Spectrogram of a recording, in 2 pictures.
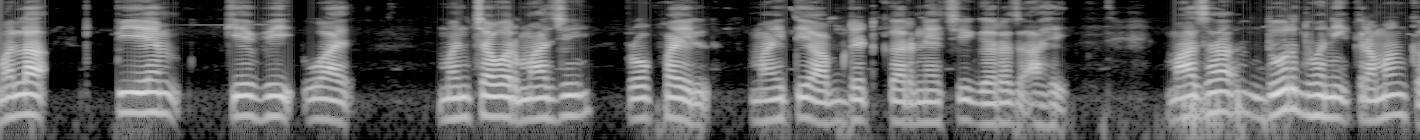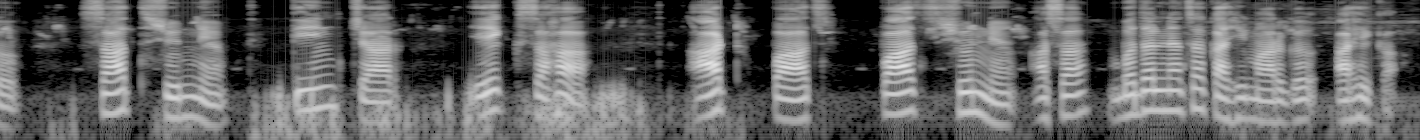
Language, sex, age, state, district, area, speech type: Marathi, male, 18-30, Maharashtra, Nashik, urban, read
